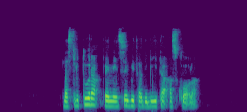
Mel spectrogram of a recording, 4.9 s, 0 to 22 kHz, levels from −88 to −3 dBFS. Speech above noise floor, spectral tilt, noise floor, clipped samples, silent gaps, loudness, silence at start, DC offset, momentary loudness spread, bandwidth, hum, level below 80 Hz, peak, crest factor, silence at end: 58 dB; -5.5 dB/octave; -83 dBFS; under 0.1%; none; -26 LUFS; 1.3 s; under 0.1%; 9 LU; 8.8 kHz; none; -76 dBFS; -10 dBFS; 18 dB; 1 s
